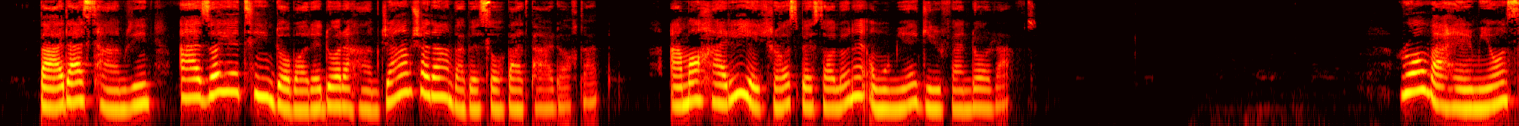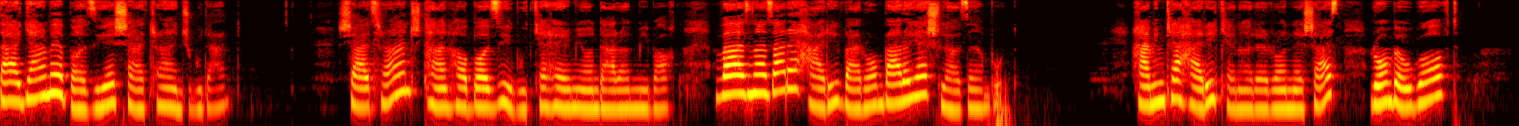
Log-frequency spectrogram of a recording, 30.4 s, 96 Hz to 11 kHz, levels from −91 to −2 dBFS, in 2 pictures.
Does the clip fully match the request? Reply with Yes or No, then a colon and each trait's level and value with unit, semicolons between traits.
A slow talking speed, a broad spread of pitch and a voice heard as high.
No: average, 115 wpm; wide, 5.8 semitones; high, 210 Hz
